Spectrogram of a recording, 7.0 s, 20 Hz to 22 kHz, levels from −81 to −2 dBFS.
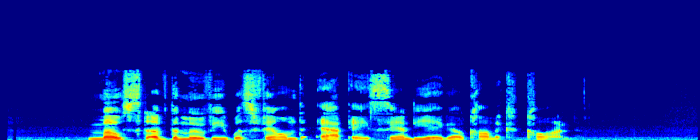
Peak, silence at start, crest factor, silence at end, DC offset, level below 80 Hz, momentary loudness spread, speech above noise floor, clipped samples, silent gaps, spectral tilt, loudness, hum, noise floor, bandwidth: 0 dBFS; 0.9 s; 22 dB; 1.35 s; under 0.1%; -62 dBFS; 12 LU; 34 dB; under 0.1%; none; -4.5 dB/octave; -22 LUFS; none; -56 dBFS; 11.5 kHz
